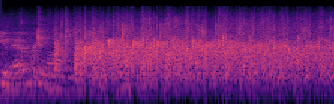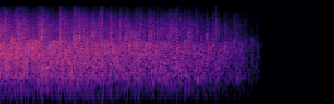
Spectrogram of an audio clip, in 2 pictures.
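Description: A crowd claps in applause that slowly fades out.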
